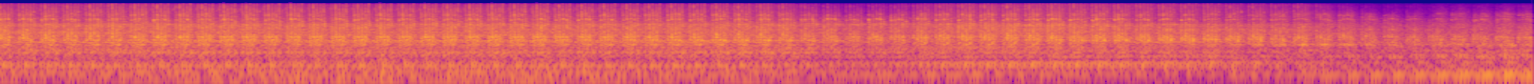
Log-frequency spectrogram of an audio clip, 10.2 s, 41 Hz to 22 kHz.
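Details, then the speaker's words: Diesel engine first start after its injector lines were bled, with the lift pump priming and fuel reaching the injectors: a clattery, slightly uneven idle near 200 beats a minute as air clears, rough idle starting to sound better. "starting to sound a little bit better I'm gonna run it for a couple minutes now"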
